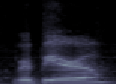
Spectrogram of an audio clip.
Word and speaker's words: Ribeiro: Ribeiro? I know him as Carlton. Ribeiro.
